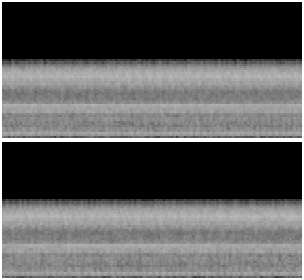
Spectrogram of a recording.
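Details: Computer making an intermittent buzz once or twice a day, performance unaffected: an even hissing buzz with a thin whine on top; the owner thinks it's the fan but is not sure.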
